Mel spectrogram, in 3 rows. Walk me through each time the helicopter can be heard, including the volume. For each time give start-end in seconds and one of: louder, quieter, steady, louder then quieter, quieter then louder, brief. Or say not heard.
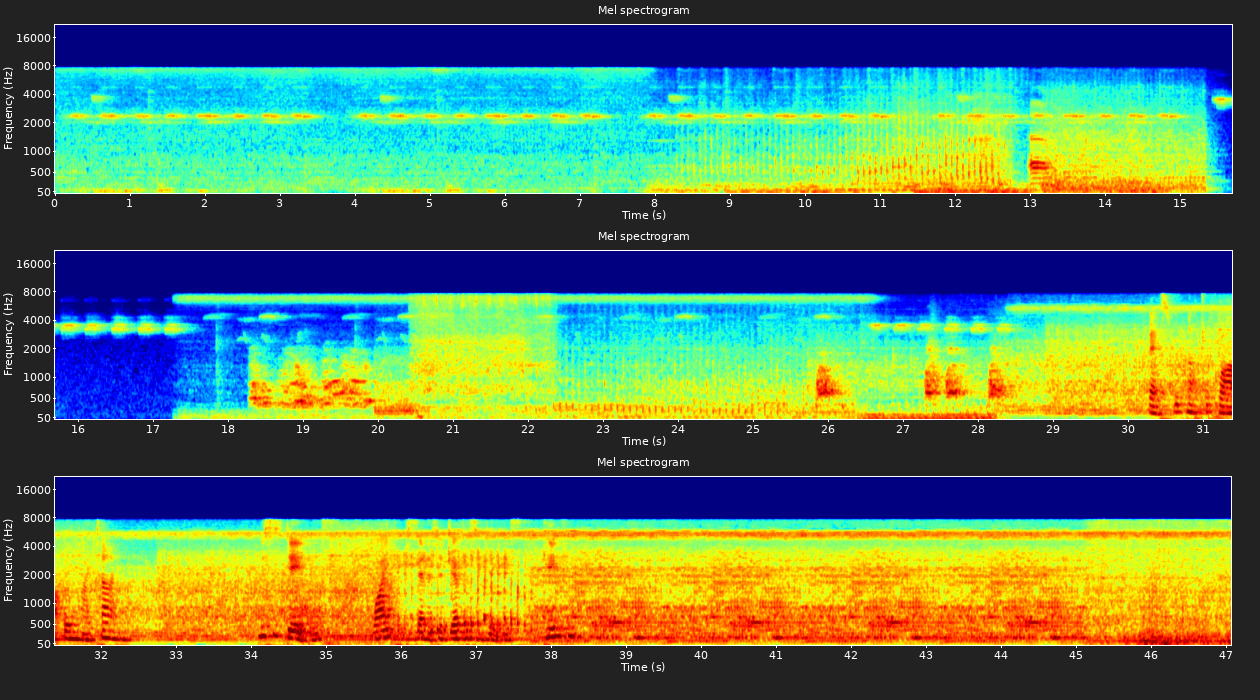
0.0-15.4 louder
19.9-47.0 louder.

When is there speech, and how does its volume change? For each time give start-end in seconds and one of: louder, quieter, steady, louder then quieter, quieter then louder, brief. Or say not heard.
30.2-32.4 brief
34.1-38.4 quieter.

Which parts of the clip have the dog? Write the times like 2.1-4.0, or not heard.
18.2-19.9, 25.7-28.5.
